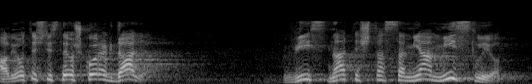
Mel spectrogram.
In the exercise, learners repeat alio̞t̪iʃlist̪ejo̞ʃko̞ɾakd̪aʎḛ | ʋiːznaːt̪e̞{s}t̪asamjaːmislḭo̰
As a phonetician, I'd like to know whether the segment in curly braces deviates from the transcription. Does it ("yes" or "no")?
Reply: yes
